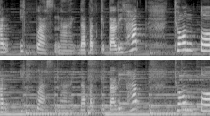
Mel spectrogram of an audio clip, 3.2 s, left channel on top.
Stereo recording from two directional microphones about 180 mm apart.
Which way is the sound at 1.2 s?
20° left (ahead or behind).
